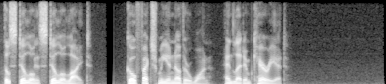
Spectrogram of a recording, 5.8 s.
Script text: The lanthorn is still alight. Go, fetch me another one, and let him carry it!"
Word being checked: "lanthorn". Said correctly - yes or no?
no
